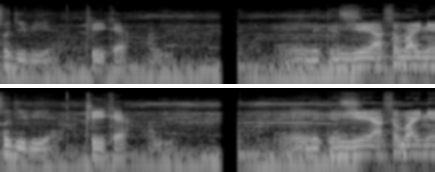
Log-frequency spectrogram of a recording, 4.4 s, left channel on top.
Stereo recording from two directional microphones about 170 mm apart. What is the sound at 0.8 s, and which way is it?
Speech, 5° left (ahead or behind).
